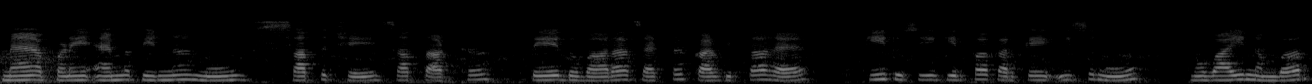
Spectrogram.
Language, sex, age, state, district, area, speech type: Punjabi, female, 45-60, Punjab, Mohali, urban, read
